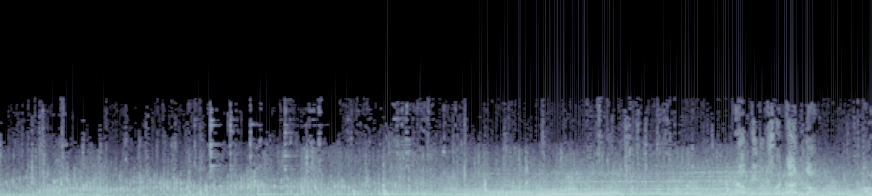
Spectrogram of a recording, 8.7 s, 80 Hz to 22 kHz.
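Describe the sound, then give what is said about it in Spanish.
Airplane engine drone from a 1970 war film as the plane returns over the area to attack. A steady, rough, propeller-like hum runs throughout, growing slightly louder and busier in the second half. “De nuevo, el avión regresa a la zona y vuelve a cargar contra ellos.”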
